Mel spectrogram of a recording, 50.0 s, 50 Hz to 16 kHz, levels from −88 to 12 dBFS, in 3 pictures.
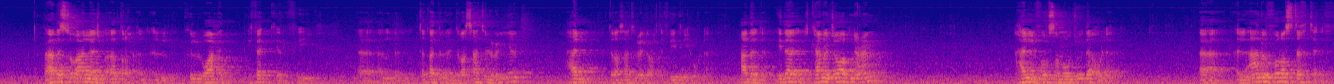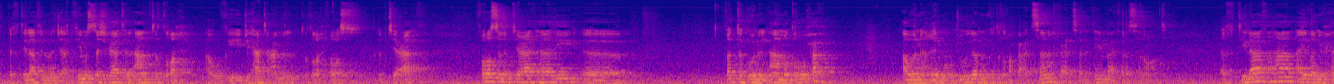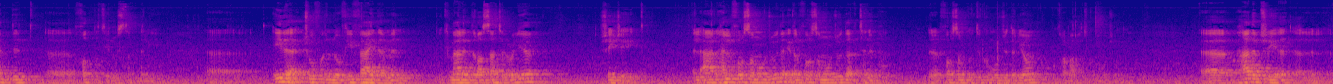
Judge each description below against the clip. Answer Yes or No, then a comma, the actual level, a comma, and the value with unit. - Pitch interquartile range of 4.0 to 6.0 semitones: Yes, average, 5.1 semitones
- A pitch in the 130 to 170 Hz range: No, low, 120 Hz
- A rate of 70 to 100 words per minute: No, average, 125 wpm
